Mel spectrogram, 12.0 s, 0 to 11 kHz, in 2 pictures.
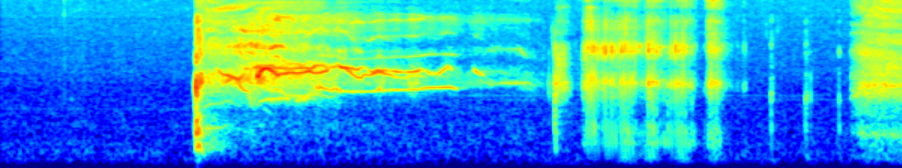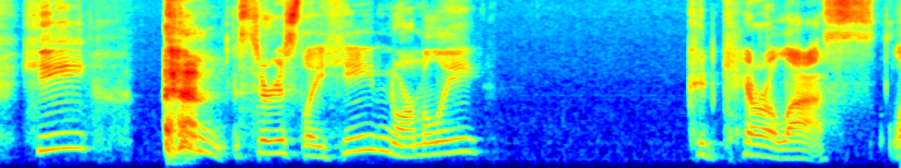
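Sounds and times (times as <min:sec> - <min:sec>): woman laughing wheezily: 0:01.3 - 0:06.0.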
